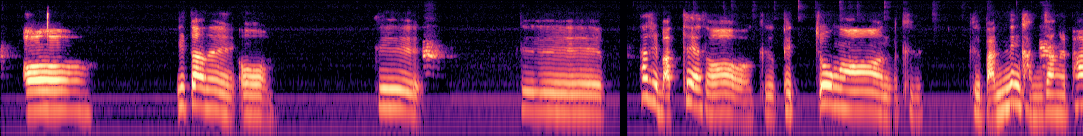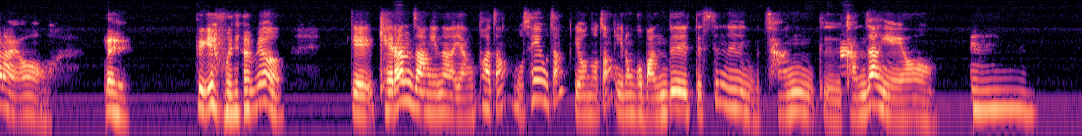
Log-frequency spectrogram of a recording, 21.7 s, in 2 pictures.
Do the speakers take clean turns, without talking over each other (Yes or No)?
Yes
